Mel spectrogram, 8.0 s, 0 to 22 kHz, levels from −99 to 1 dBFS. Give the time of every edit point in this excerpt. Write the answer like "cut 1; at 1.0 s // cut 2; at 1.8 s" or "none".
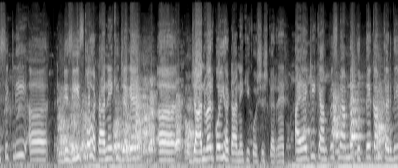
cut 1; at 1.1 s // cut 2; at 5.6 s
